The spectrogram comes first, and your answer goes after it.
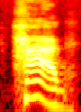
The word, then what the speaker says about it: Hajj: Now, Hajj is a pilgrim to Mecca. Hagg is the Egyptian pronunciation.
